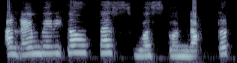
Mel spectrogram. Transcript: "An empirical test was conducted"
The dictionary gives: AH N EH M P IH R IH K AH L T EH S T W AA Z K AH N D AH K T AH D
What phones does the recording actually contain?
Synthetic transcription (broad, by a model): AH N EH M B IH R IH K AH L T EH S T W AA S K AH N D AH K T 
